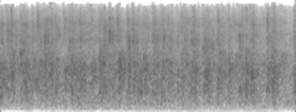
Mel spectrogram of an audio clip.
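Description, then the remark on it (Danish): An audience applauds steadily, a dense, even wash of many hands clapping at once, sustained at a constant loudness for the whole stretch with no voices standing out. “Må jeg høre en applaus for det?”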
